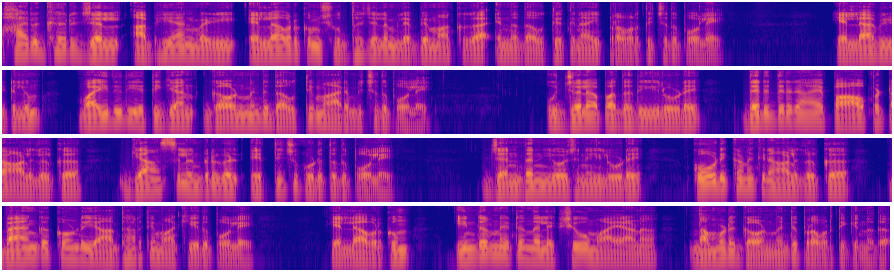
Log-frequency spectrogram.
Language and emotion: Malayalam, neutral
